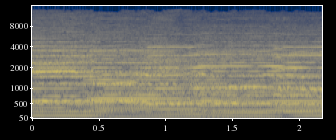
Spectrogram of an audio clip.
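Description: Sacred choral music with instrumental accompaniment: sustained chords, the bass note changing about every second.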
